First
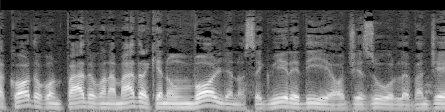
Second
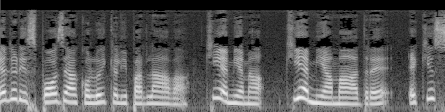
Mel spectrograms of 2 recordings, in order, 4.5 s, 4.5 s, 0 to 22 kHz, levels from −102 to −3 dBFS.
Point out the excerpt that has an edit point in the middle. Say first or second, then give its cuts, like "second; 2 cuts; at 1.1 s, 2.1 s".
second; 1 cut; at 1.9 s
